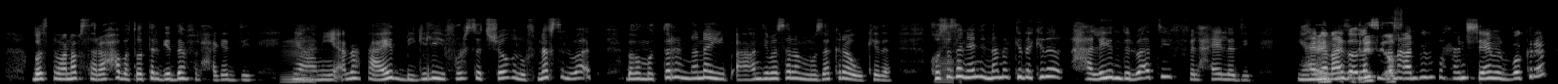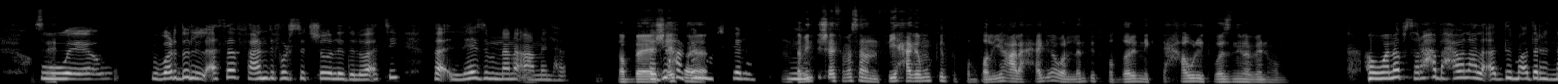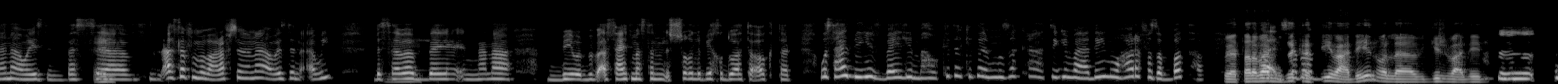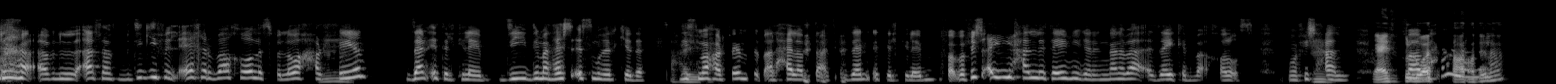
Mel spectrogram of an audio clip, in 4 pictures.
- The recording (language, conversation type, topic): Arabic, podcast, إزاي تقرر بين فرصة شغل وفرصة دراسة؟
- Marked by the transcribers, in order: laughing while speaking: "يعني أنا عايزة أقول لك إن أنا عندي امتحان شامل بُكرة"; other background noise; laughing while speaking: "ل لأ"; laugh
